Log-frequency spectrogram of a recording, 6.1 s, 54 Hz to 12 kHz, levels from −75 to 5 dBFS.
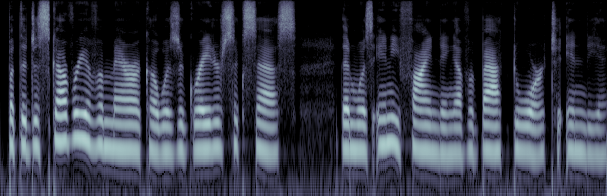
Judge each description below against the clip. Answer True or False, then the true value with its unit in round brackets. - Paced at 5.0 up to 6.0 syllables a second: True (5.6 syllables/s)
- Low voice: False (195 Hz)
